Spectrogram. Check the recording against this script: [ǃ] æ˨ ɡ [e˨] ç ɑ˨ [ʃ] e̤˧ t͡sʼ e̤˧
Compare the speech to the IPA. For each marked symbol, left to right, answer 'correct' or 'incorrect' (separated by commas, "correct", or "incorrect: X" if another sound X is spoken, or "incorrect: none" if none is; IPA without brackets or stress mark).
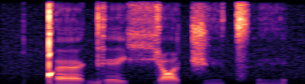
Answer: correct, correct, incorrect: t͡ʃ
